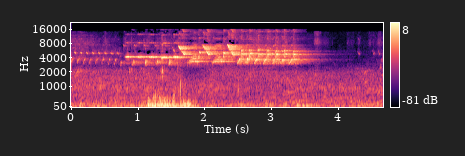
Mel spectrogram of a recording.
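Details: At a 23 May 2021 singing contest in Casablanca's Ain Chock bird association, a hybrid goldfinch delivers a rapid, high, tinkling phrase of repeated trills and twitters lasting over two seconds, with a brief low thump before it.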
